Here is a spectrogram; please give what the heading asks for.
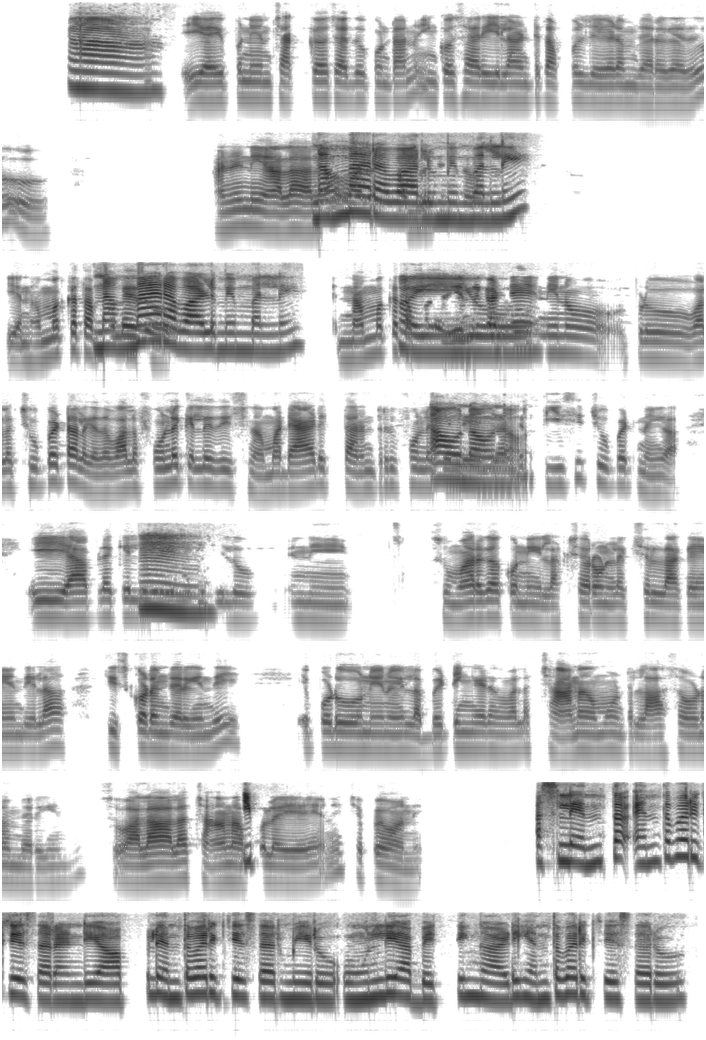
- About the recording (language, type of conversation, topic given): Telugu, podcast, మీ గత తప్పుల నుంచి మీరు నేర్చుకున్న అత్యంత ముఖ్యమైన పాఠం ఏమిటి?
- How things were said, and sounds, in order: static; background speech; in English: "డ్యాడీ"; lip smack; in English: "బెట్టింగ్"; in English: "అమౌంట్ లాస్"; in English: "సో"; in English: "ఓన్లీ"; in English: "బెట్టింగ్"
